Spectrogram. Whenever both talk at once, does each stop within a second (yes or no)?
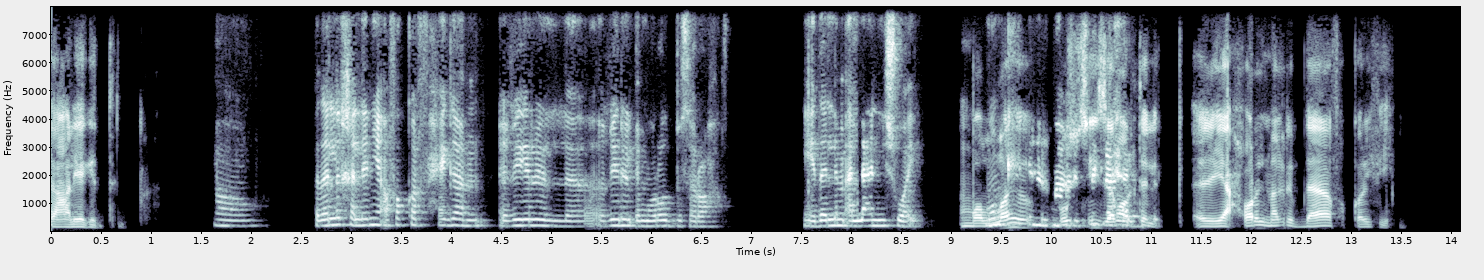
no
